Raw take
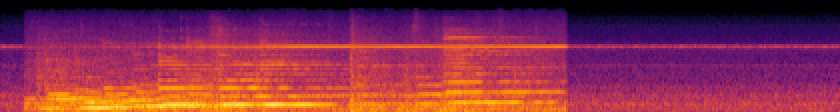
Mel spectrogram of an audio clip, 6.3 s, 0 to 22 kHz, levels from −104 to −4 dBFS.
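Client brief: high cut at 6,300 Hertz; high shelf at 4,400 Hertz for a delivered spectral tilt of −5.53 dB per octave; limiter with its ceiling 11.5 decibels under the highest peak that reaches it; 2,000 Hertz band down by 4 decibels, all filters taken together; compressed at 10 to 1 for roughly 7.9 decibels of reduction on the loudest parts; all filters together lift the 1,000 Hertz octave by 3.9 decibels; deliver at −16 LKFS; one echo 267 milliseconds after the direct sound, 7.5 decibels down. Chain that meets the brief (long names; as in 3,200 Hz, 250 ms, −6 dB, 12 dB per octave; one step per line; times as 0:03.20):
low-pass filter 6,300 Hz
parametric band 1,000 Hz +6.5 dB
parametric band 2,000 Hz −6 dB
high-shelf EQ 4,400 Hz −6.5 dB
downward compressor 10 to 1, threshold −21 dBFS
brickwall limiter −23.5 dBFS
single-tap delay 267 ms −7.5 dB
level +15 dB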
